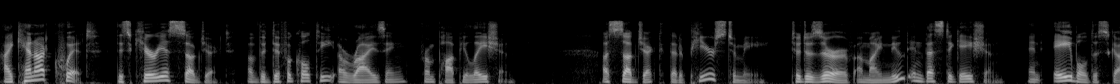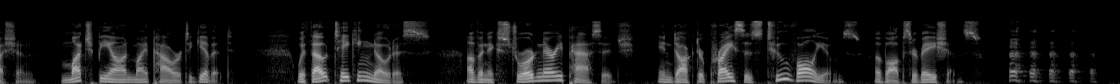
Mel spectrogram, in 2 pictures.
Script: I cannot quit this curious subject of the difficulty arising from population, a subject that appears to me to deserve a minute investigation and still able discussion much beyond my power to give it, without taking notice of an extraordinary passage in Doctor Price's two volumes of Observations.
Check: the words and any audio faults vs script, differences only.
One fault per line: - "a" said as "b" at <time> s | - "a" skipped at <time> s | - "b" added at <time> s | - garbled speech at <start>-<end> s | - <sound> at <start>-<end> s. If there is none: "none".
- "still" skipped at 10.4 s
- laugh at 21.3-22.2 s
